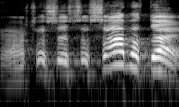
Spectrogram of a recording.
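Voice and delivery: booming voice, delivered slowly and high. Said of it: "That's my best Pharisaical voice".

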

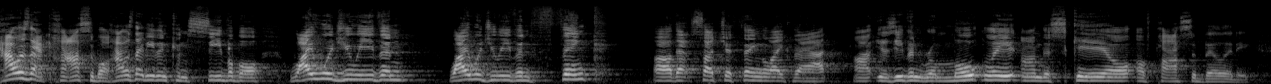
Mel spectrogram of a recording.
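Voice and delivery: ordinary delivery

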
